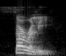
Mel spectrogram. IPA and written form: ˈθʌr.ə.li (thoroughly)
